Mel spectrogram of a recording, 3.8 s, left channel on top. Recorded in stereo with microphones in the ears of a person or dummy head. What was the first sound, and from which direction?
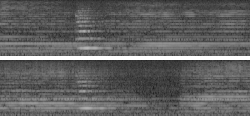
A violin, 15° left (ahead or behind).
